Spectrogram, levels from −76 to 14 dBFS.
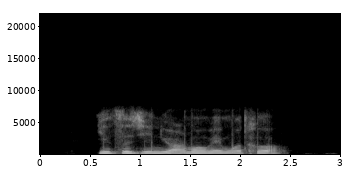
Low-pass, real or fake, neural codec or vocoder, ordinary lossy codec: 7.2 kHz; real; none; Opus, 16 kbps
